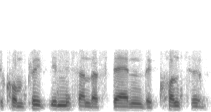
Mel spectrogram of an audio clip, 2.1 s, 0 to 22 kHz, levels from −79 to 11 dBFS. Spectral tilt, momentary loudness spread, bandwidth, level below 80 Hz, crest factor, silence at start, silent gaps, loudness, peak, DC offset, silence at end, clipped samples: -5.5 dB/octave; 4 LU; 3.7 kHz; -80 dBFS; 16 dB; 0 s; none; -24 LUFS; -8 dBFS; under 0.1%; 0.05 s; under 0.1%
